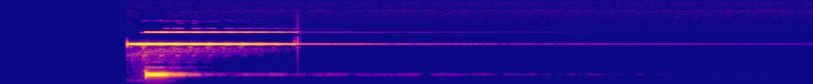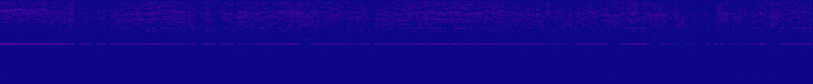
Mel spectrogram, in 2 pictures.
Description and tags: beep chime. recorded and edited with logic synth plug ins.
sound, beep, chime, computer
